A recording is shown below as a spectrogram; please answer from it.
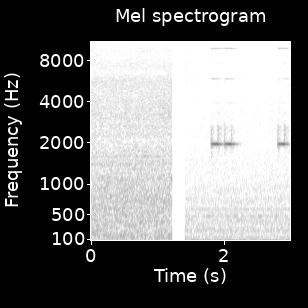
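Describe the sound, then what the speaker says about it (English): An electronic kitchen timer beeps in short repeated bursts after a brief silence, marking the end of a boiling-water canning process, over a low steady appliance hum. "our timer is done, which means this is done with the boiling process."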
